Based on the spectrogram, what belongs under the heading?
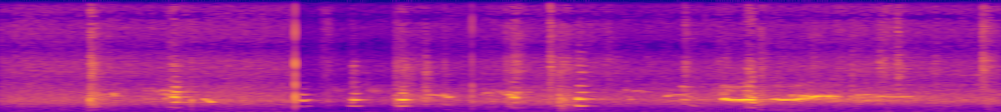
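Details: Several caged chicks peeping continuously, thin whistled notes, some sliding up or down, overlapping in an uneven stream with occasional knocks in the background.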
